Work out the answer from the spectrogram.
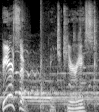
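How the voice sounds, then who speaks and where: An actor playing a swaggering, sardonic gang outlaw in a video game, taunting and bossy in manner. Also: male voice, mid-range voice, huge pitch swings, measured pace, loud music behind the voice. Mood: sardonic needling. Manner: sarcastic, taunting. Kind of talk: video game cutscene acting.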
